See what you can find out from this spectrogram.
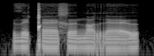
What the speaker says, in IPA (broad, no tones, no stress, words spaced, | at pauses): ðɛǃæ xɜn̪ɑræə̯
